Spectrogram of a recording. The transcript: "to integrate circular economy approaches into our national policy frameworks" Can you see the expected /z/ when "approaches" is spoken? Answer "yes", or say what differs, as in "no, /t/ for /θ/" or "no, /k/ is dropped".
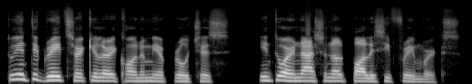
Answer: no, /s/ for /z/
